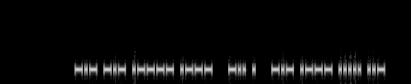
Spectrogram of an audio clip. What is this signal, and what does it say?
Morse code, heard as a keyed tone, about 52 wpm, 700 Hz. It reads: KK1J DE KJ5U
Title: USA Callsign DE Callsign - 4 Characters - 50wpm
